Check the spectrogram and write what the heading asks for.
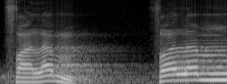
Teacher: namanya Idhar syafawi mim sukun kita baca jelas tanpa mendengung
